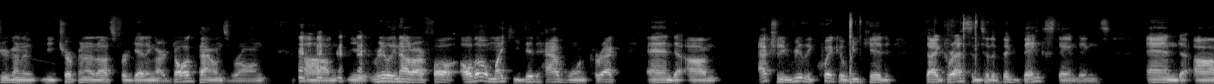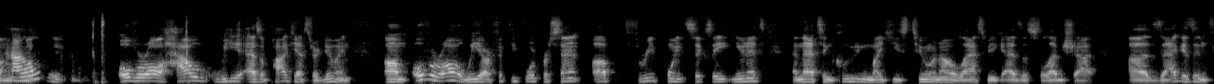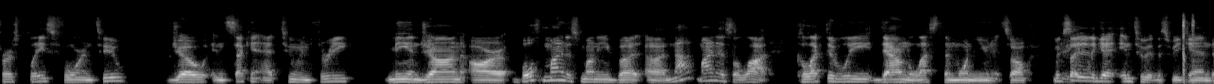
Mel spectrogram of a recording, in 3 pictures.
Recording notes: The gang is back together (remotely on Zoom).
